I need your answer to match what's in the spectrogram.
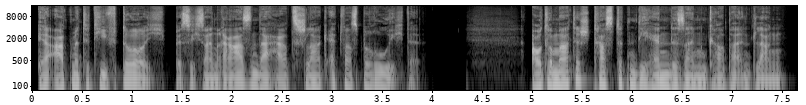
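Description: A man reading a science fiction audiobook in an even, measured storytelling voice. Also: low-pitched, dry recording, studio quality. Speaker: audiobook narrator. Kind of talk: scripted narration.

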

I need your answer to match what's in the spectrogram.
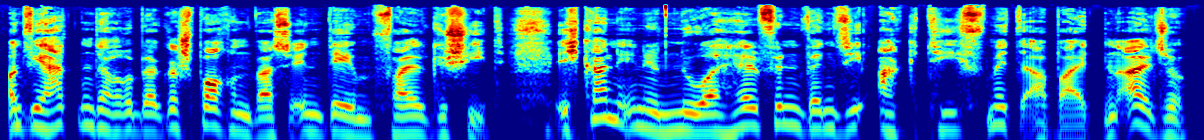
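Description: A man's voice: mid-range voice, animated, fairly quick, dry recording, clean studio sound, voice pushed up, natural voice. A man reading a patient, composed female psychiatrist in her fifties, raising his voice to play her. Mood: firm. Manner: patient, firm, soothing.

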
